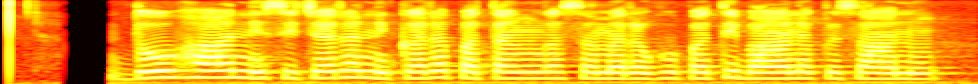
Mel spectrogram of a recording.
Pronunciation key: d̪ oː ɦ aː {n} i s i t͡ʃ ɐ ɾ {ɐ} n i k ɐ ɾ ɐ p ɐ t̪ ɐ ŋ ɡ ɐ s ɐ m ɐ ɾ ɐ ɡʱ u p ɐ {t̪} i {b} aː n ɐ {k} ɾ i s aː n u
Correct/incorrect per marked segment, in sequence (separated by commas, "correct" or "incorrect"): correct, correct, correct, correct, correct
